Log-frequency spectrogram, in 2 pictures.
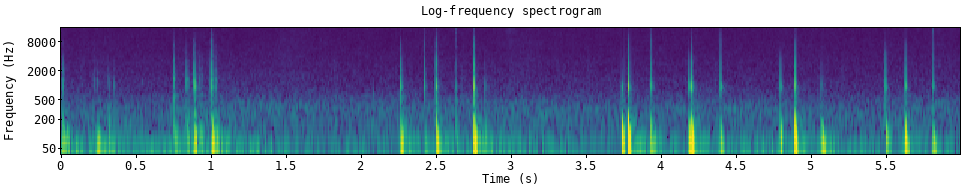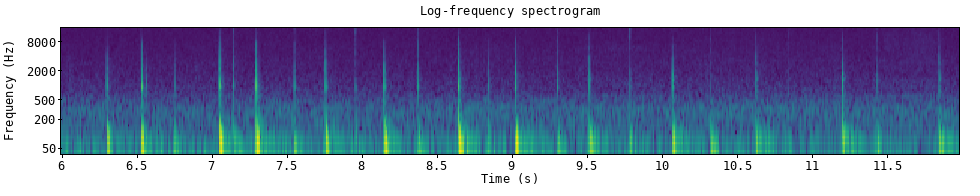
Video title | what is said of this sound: ASMR Tapping Heaven | It's like a giant rectangle of acrylic, and it makes incredible tapping sounds.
